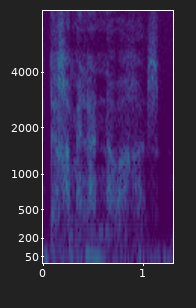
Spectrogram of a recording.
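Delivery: slow, voiceless whisper; greedy whisper. Acted. The sister asks the bride for razors, slow intent whisper. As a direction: whisper it slowly, wanting them badly.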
